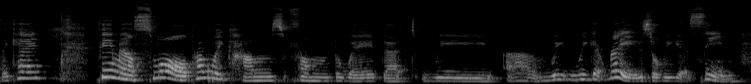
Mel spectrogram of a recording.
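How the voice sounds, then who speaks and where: A middle-aged woman talking candidly to camera in a casual late-night vlog, chatty and a little theatrical. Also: fairly low pitch. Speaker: vlogger.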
